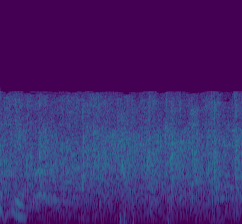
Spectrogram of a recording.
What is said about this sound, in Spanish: ¿Cuánto le dan un fuerte aplauso al Rey de Reyes?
